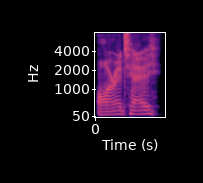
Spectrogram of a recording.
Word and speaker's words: Areté: Yeah, I like to pronounce it Areté. It's debatable.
